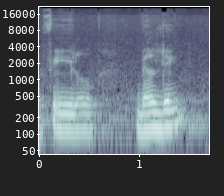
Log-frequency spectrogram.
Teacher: The velarized L occurs word finally or when followed by a consonant, for example, feel, building.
